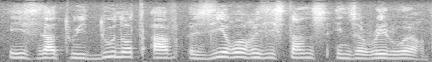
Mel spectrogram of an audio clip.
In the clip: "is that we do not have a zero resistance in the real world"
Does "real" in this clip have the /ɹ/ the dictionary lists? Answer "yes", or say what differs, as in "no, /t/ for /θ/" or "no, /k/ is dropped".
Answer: yes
